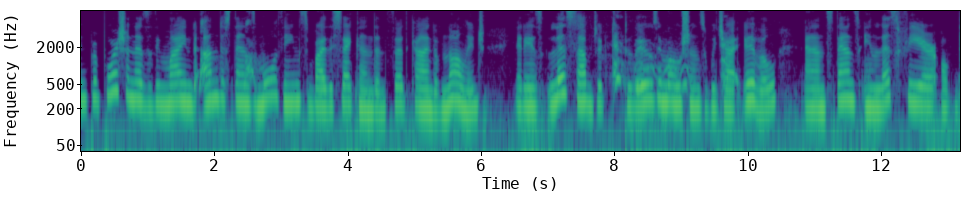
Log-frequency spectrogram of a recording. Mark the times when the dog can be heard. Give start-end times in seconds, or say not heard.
1.8-2.8, 7.3-9.8.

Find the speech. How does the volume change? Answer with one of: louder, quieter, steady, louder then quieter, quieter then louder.
steady.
